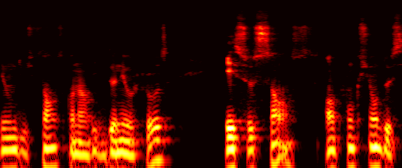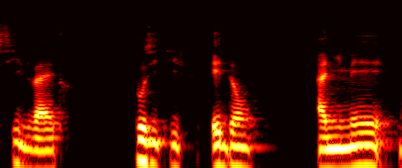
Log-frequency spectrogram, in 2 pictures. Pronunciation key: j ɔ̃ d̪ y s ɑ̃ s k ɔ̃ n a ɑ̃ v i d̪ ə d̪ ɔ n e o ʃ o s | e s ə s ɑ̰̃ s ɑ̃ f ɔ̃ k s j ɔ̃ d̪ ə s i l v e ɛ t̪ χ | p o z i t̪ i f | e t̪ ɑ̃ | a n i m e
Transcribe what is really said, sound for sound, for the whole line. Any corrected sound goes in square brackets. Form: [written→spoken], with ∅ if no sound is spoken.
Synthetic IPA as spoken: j ɔ̃ d̪ y s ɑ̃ s k ɔ̃ n a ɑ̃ v i d̪ ə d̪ ɔ n e o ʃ o [s→z] | e s ə s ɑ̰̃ s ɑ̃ f ɔ̃ k s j ɔ̃ d̪ ə s i l v [e→a] ɛ t̪ χ | p o z i t̪ i f | e [t̪→d̪] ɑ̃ | a n i m e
